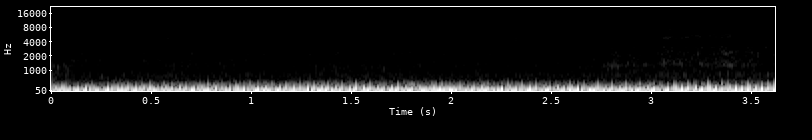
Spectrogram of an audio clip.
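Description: Motorcycle on a ride around the Mull of Galloway in Scotland, pulling away in first gear with a deep, close, throbbing engine rumble that stays loud and steady, with a light rattle near the end.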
